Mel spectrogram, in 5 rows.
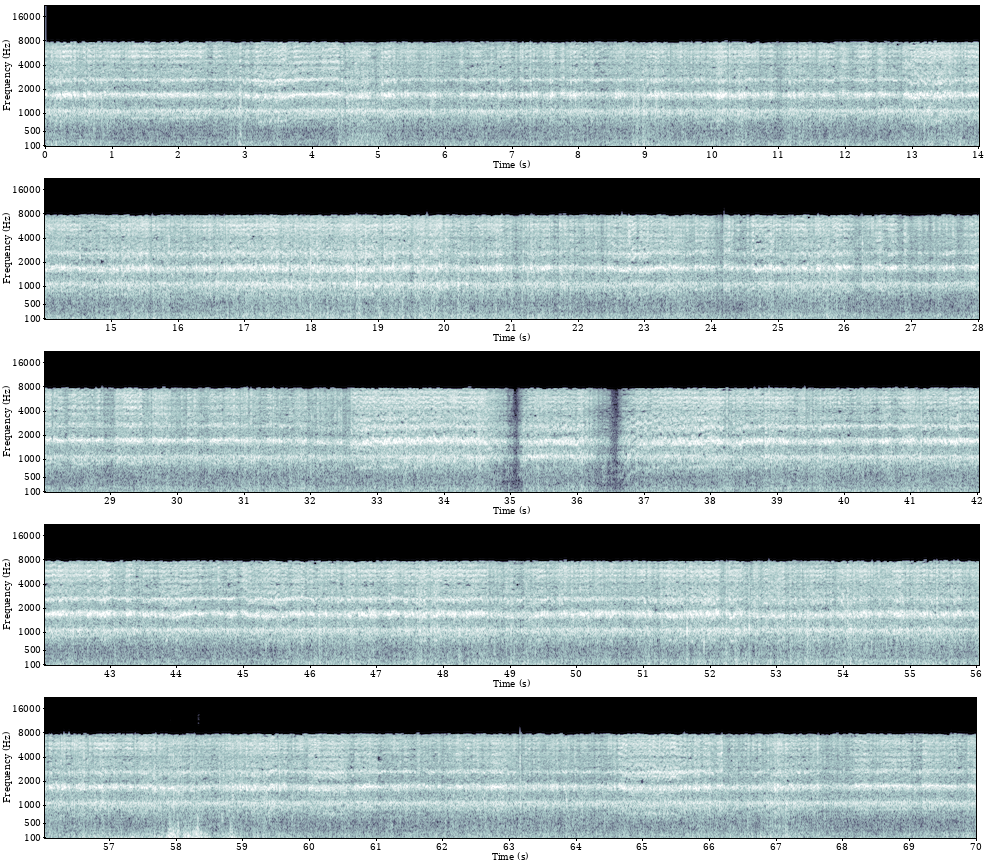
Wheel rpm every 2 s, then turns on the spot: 230, 220, 230, 230, 230, 230, 230, 220, 230, 230, 230, 230, 230, 230, 230, 230, 200, 150, 120, 220, 230, 230, 230, 230, 230, 230, 220, 230, 230, 230, 220, 240, 230, 230, 240.
none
